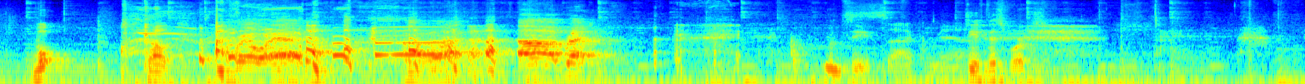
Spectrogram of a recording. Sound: laugh

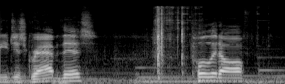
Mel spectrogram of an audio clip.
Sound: keys jangling

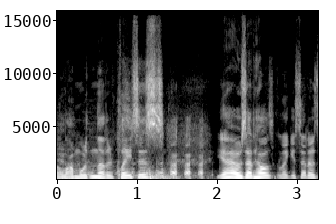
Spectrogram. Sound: chuckles

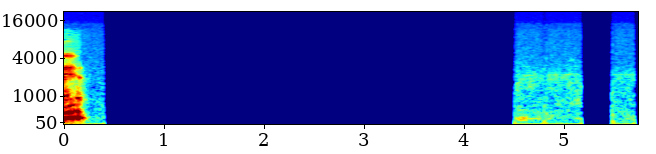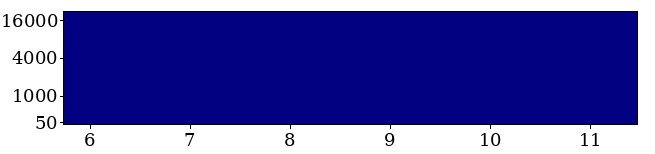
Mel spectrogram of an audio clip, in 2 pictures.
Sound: silence

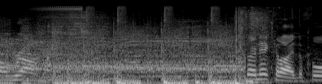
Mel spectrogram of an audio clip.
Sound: crowd cheering

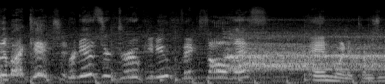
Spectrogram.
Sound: screaming

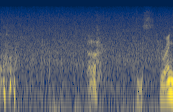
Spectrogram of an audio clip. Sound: pathetic whimpering

